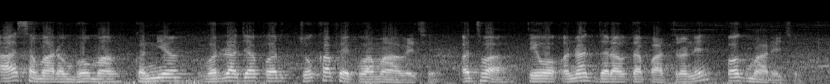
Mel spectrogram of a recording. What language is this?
Gujarati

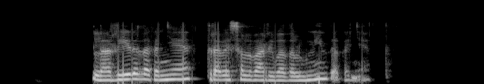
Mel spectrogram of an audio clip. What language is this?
Catalan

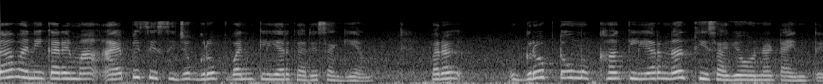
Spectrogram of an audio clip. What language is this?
Sindhi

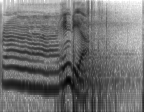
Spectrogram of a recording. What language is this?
Tamil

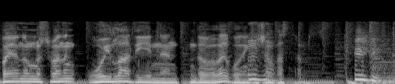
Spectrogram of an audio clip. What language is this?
Kazakh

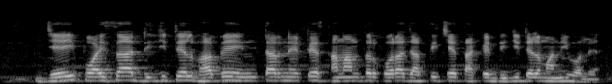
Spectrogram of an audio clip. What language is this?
Bangla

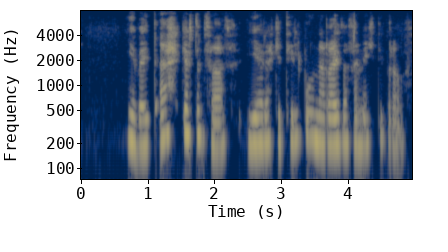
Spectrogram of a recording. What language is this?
Icelandic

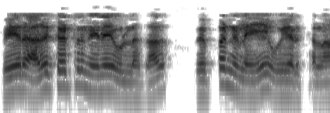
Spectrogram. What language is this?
Tamil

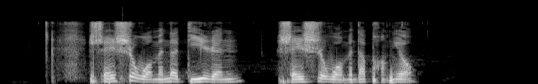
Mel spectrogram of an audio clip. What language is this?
Chinese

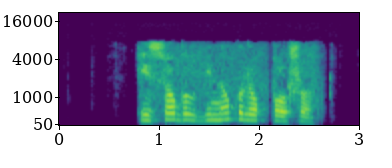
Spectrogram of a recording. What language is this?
Mari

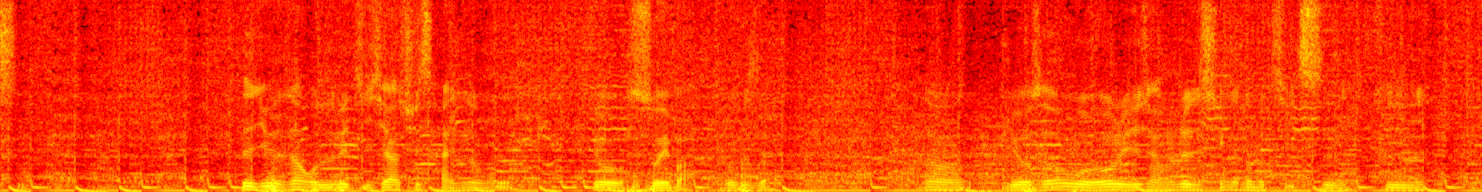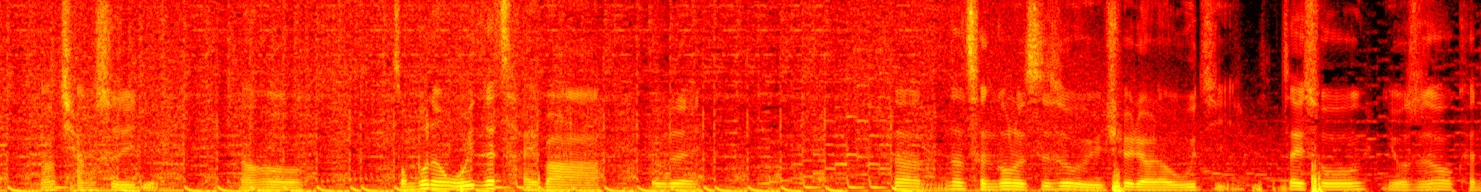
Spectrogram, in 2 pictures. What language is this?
Chinese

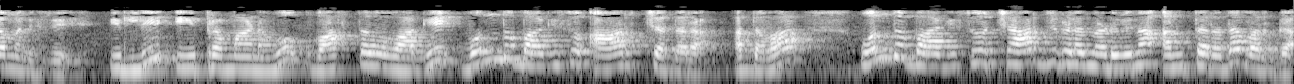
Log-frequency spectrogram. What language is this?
Kannada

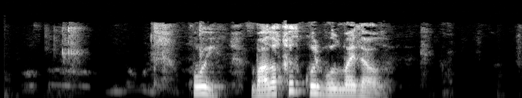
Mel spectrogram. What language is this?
Bashkir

